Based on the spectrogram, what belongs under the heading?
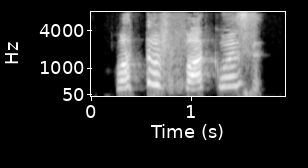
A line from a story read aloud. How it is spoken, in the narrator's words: a third person is laughing and is like, he says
